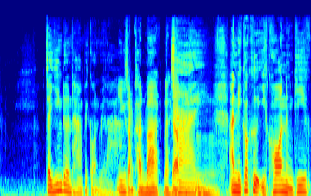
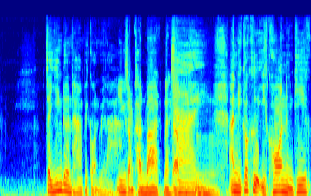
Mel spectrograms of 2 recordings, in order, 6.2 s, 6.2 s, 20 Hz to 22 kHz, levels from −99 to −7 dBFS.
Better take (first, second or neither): first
